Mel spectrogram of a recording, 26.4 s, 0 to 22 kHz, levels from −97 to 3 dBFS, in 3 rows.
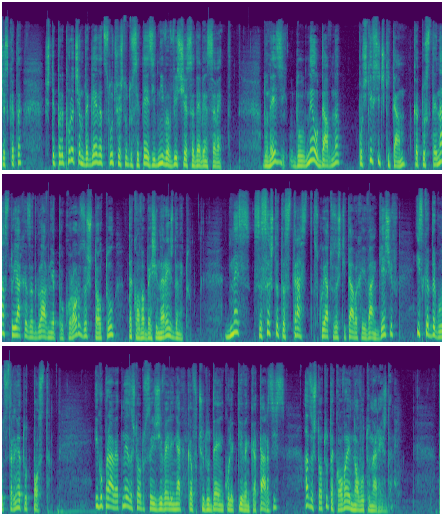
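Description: From 0.12 s to 25.77 s, a click recurs every 0.80 s, around thirty in all. Such strict regularity marks clock drift buffer slips, likely from two clocks roughly 200 ppm apart, each slip dropping or repeating a few samples. Packet-loss glitches would fall irregularly.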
